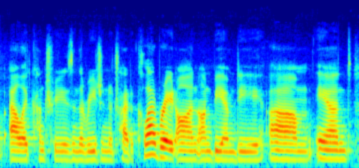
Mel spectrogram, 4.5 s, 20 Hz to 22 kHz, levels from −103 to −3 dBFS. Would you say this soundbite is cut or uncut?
uncut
